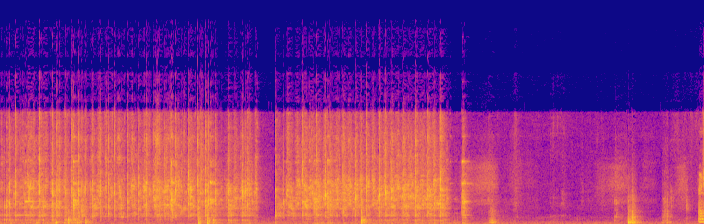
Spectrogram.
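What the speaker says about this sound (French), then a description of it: "Je remue un petit peu." Stirring a homemade moisturizing hair mask in a bowl with a spoon, a steady close scraping and clinking for about nine seconds, then quieter scattered taps and knocks.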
